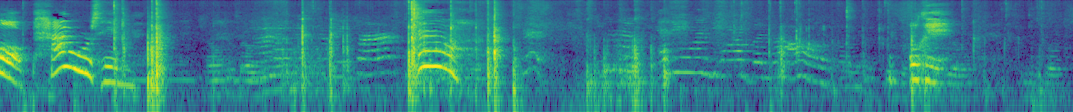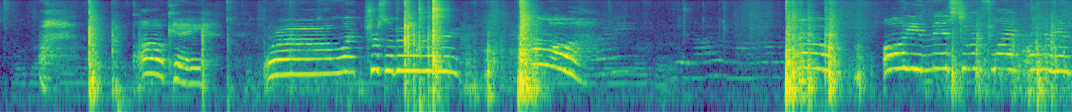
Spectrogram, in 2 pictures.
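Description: Plastic toy figures knock and clatter against a toy ring.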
